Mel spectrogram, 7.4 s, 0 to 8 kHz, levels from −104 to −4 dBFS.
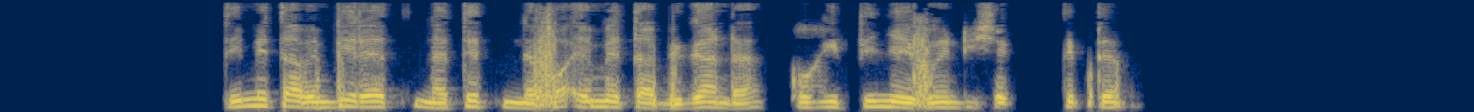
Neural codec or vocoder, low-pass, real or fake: vocoder, 24 kHz, 100 mel bands, Vocos; 7.2 kHz; fake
